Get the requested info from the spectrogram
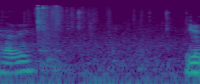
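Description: Steel lifting chain jingling briefly about half a second in as it is handled, followed by a few lighter metal clinks.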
